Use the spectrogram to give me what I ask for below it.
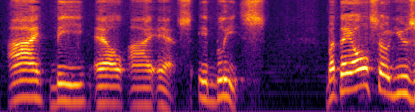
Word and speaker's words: Iblis: The name that is often used in the Quran and in Islamic thought is Iblis, I-B-L-I-S, Iblis. But they also use a term that, when pronounced in English, sounds very much like the word Satan.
